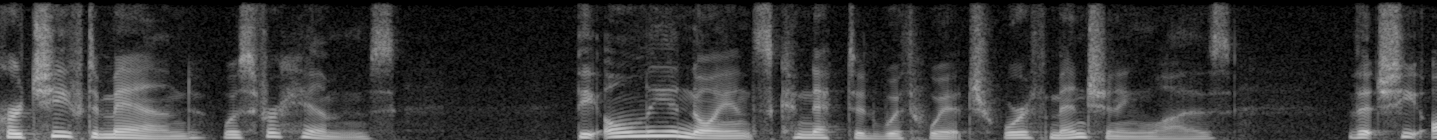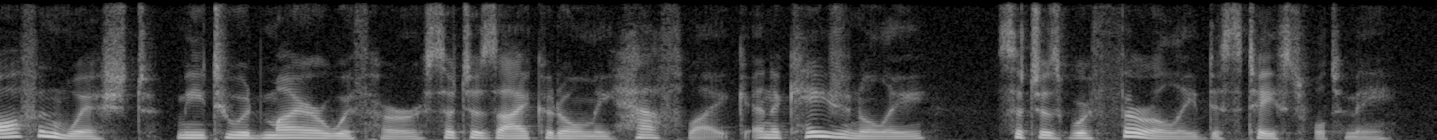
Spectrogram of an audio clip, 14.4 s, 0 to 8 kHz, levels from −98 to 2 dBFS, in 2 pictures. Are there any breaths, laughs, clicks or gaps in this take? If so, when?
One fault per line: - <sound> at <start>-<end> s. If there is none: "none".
none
